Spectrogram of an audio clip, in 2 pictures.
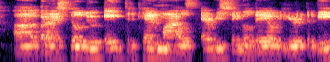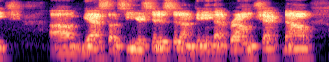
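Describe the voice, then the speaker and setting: Over noticeable background noise, a man talks at a medium pitch with fairly even intonation and hardly any pauses. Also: moderate pace. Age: 60s. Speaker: former pro hockey goaltender. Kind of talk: testimony.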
